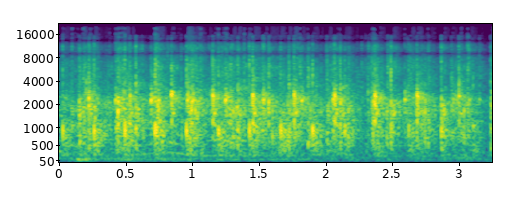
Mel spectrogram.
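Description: A church congregation claps together in praise, dense rhythmic clapping from a crowd in a hall, steady and fairly loud throughout.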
